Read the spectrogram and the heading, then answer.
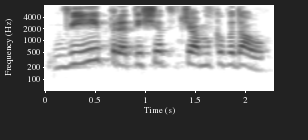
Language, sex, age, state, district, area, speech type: Punjabi, female, 18-30, Punjab, Patiala, rural, read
